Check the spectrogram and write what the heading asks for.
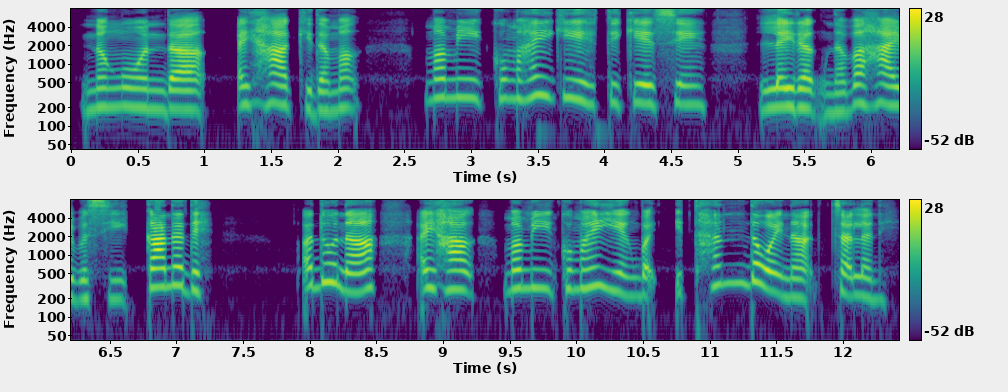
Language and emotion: Manipuri, disgusted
